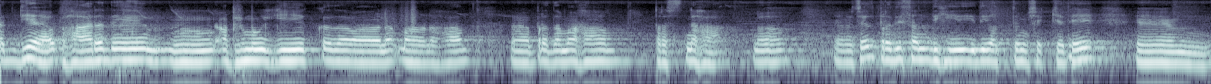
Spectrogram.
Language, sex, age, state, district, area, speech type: Sanskrit, male, 18-30, Kerala, Thrissur, urban, spontaneous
